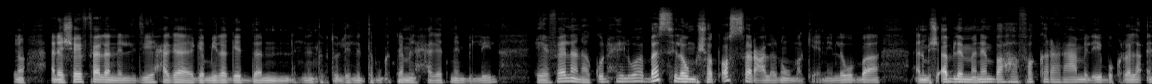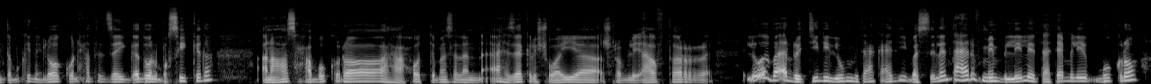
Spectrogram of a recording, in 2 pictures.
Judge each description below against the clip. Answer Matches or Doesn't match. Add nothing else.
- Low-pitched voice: Matches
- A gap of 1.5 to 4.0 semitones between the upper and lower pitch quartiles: Doesn't match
